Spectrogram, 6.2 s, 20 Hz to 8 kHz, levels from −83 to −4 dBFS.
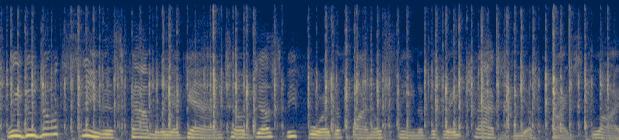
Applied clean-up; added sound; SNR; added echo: none; Typing; 6 dB; none.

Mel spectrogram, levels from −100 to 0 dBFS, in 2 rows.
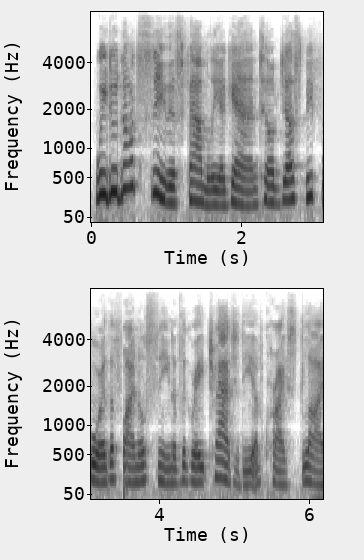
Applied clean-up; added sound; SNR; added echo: none; none; none; none.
